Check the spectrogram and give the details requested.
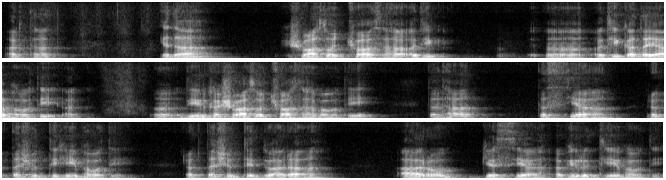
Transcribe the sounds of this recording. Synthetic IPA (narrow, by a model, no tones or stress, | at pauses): ɐɾt̪ʰaːt̪ | jɐd̪aː | ʃʋaːsoːtːʃʋaːsɐɦɐ̆ʔɐ̰d̪ʱi | ɐ̰d̪ʱikɐt̪ɐjaːbʱɐʋɐt̪ḭ | d̪iːɾɡʱɐʃʋaːsoːtːʃʰʋaːsɐɦɐbʱɐʋɐt̪i | t̪ɐt̪ʰaː | t̪ɐsjɐ | ɾɐkt̪ɐʃud̪ʱːiɦibʱɐʋɐt̪ḭ | ɾɐk̚t̪ɐʃud̪ʱːid̪ʋaːɾaː | aːɾoːɡjɐsjɐɐbʱiʋɾud̪ʱːibʱɐʋɐt̪ḭ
